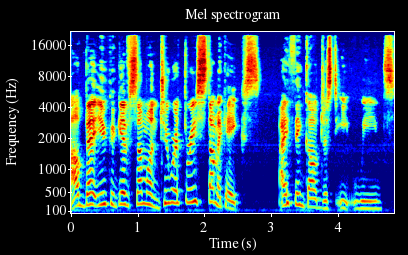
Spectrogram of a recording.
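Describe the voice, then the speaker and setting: A put-on character voice, female-sounding and fairly high-pitched for a woman, on a very clean recording with a silent background. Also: moderate pace. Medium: read story.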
